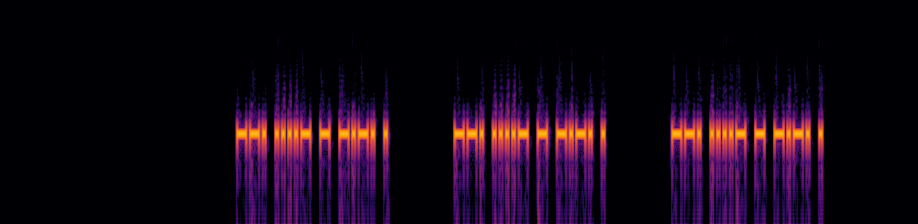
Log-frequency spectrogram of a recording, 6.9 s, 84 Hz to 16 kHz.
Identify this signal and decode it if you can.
Morse code, heard as a keyed tone, about 52 wpm, 700 Hz. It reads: G4TCE G4TCE G4TCE
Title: DXCC-100 Call Signs - 5 Characters - Repeated 3x - 50wpm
